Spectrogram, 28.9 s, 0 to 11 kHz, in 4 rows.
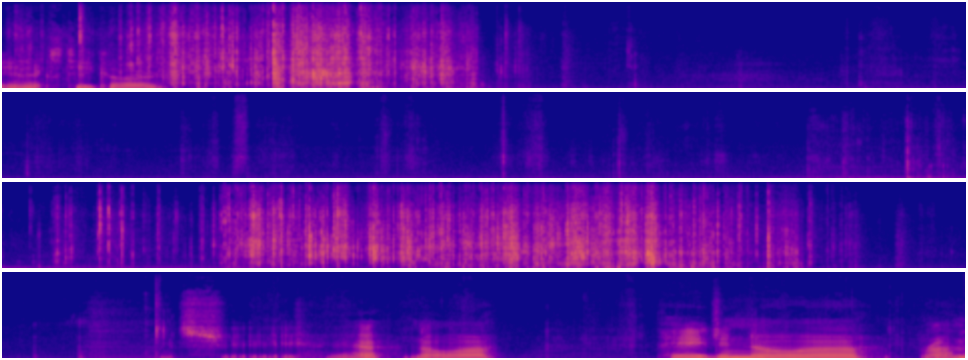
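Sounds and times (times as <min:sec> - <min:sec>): foil wrapper crinkling and tearing: 0:00.0 - 0:03.9, 0:14.7 - 0:20.9.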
